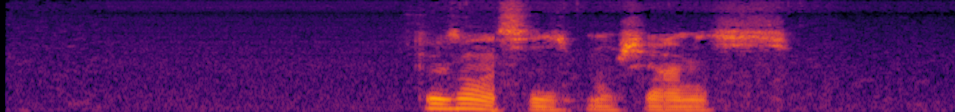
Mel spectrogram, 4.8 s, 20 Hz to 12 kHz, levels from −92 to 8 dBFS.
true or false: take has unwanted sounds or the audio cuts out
false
